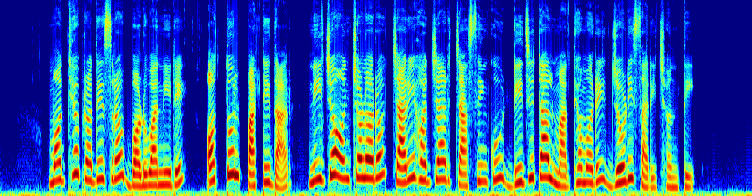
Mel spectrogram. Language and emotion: Odia, neutral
